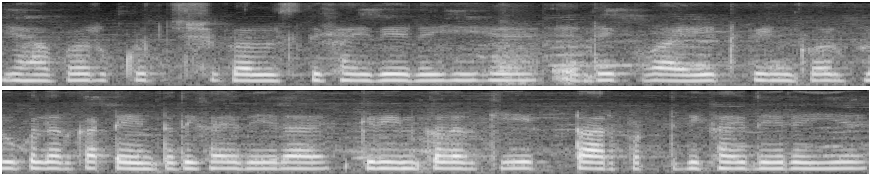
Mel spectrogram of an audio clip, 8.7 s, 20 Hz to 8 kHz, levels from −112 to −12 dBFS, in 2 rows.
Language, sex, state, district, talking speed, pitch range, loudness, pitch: Hindi, female, Maharashtra, Aurangabad, 195 wpm, 220-225 Hz, -22 LUFS, 220 Hz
